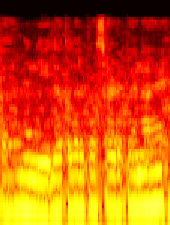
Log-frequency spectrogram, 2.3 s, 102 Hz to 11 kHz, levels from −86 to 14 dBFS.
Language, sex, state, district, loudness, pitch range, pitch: Hindi, male, Uttar Pradesh, Lucknow, -12 LUFS, 135-145 Hz, 145 Hz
